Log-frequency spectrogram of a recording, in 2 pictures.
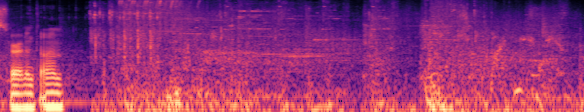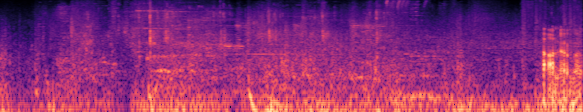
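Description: Fantasy battle effects whoosh and crackle.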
